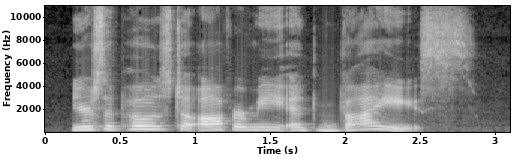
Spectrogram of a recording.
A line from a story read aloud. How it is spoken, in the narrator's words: says pleadingly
